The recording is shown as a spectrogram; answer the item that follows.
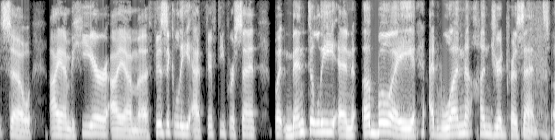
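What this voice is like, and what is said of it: Sick, under-the-weather voice. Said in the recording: “I am super under the weather, as you'll hear in my voice”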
